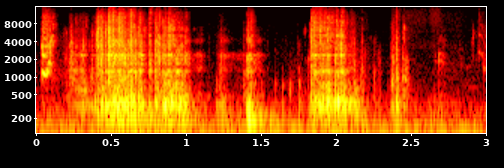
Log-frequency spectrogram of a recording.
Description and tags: Microfone Superlux 360 modelo CMH8D
Fonte: Canudo de plástico e água
Gravado para a disciplina de Captação e Edição de Áudio do curso Rádio, TV e Internet, Universidade Anhembi Morumbi. São Paulo-SP. Brasil.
